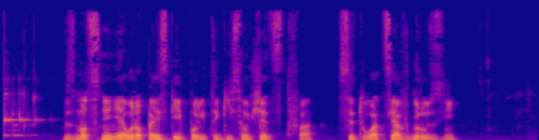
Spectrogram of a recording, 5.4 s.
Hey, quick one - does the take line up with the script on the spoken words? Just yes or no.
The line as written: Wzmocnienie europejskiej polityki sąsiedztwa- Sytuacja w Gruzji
yes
